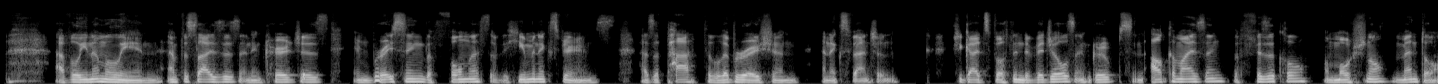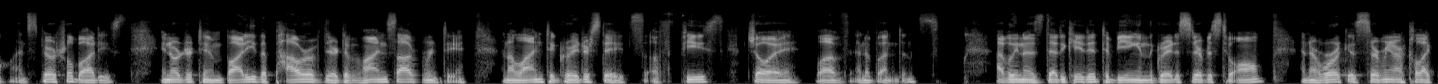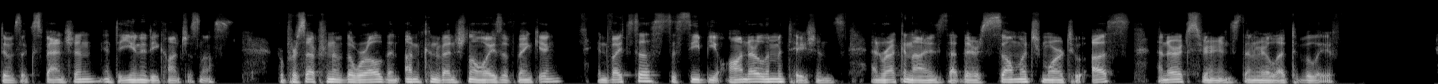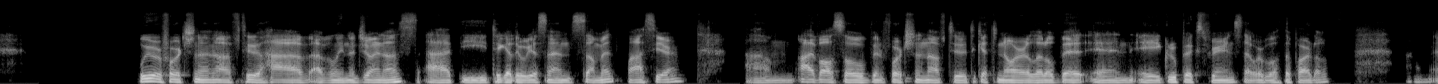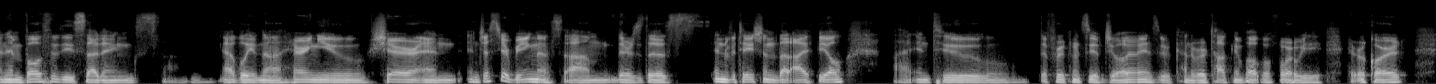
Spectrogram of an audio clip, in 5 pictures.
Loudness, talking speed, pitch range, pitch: -20 LUFS, 165 wpm, 100-115 Hz, 105 Hz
